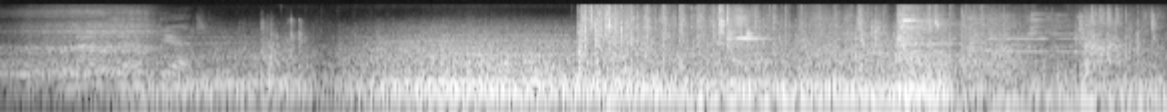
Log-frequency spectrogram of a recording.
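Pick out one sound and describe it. A heavy truck engine rumbles and revs.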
